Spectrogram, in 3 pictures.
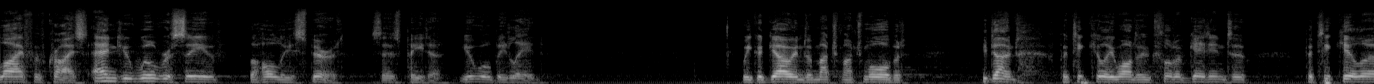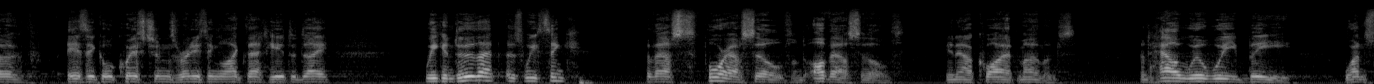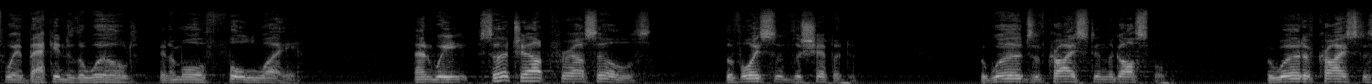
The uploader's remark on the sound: Live-streamed 9.30 am Mass from Sacred Heart Cathedral, Hamilton.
